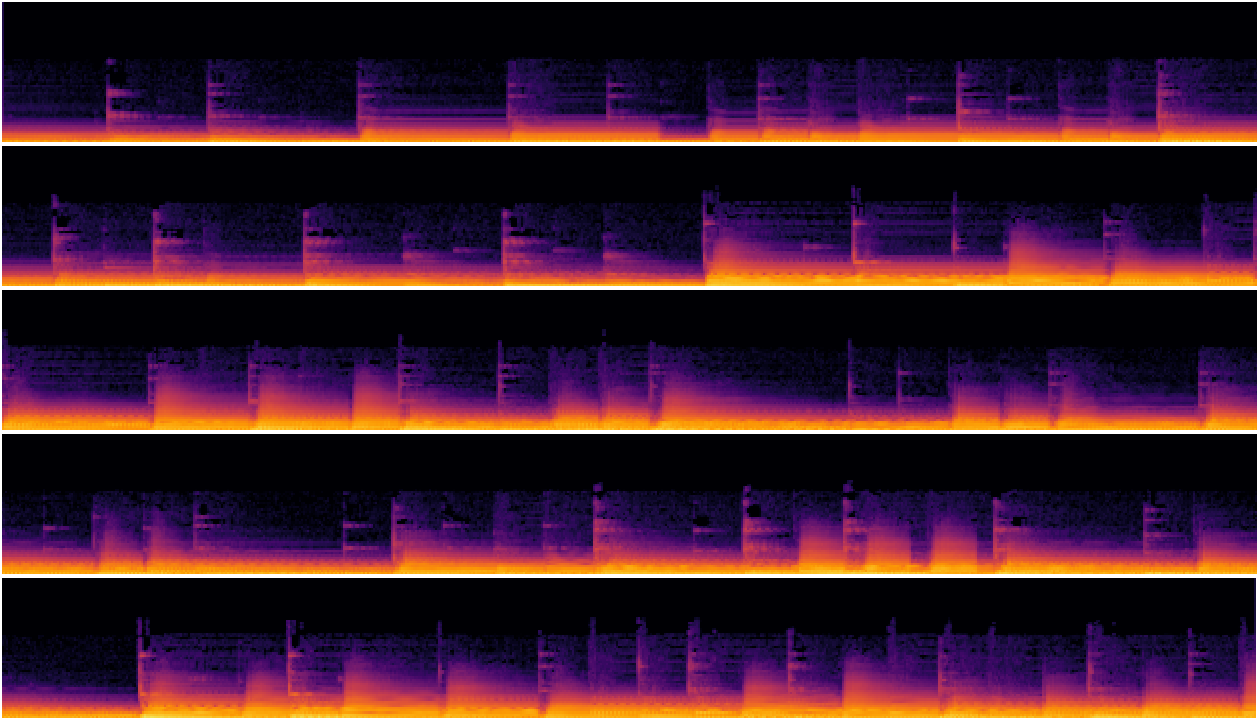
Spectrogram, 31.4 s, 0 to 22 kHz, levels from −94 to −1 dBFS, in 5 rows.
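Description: No technical faults can be heard anywhere in the clip. Nothing breaks up, drops out or changes character along the way.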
